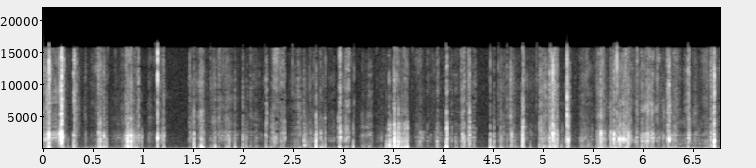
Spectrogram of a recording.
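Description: A small, solid, crumpled ball of aluminium foil is squeezed and scratched with the fingertips. It makes quiet, continuous crinkling and crackling, with sharp, bright snaps scattered throughout over a soft, scratchy hiss.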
